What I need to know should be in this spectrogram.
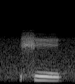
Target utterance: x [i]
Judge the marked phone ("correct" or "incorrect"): incorrect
